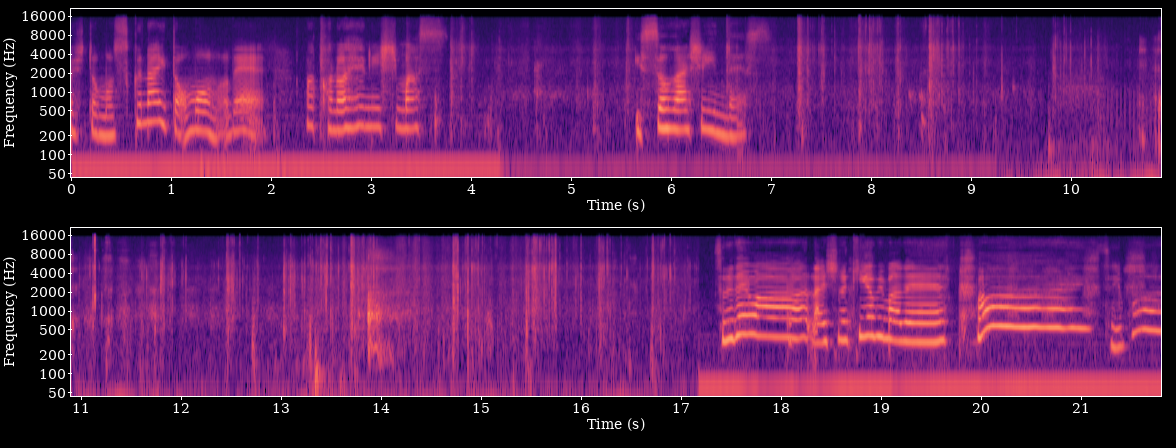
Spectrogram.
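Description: A young woman speaks warmly and close to the microphone.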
